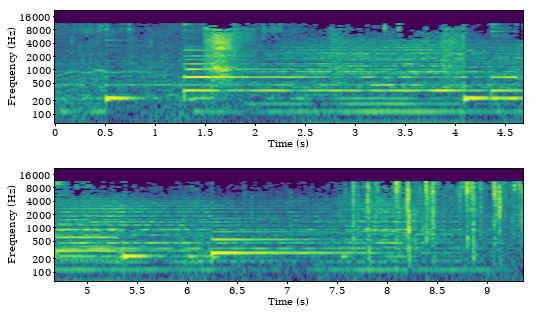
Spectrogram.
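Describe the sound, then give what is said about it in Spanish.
Hooves clip-clop as a horse is ridden onward in a Western mountain scene, a rhythmic trotting beat running through the whole clip beneath a sustained orchestral score, with a few louder hoof strikes near the end. “continúa cabalgando hacia el frente.”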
